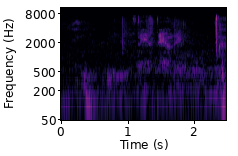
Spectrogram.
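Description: Faint whispering, with a soft low thump under half a second in.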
